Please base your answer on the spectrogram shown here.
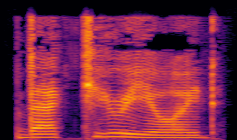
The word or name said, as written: bacterioid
